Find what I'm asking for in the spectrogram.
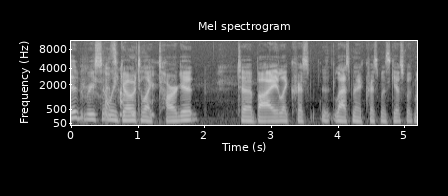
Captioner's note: laughs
